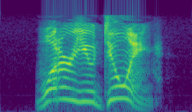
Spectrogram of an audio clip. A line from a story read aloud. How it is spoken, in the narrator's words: Levine shouted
